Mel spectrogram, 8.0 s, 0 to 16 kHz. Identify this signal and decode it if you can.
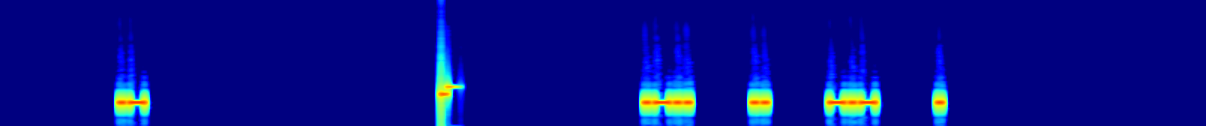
Morse code, heard as a keyed tone, about 36 wpm, spaced as for 16 wpm, 690 Hz. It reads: A LIKE
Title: 4x Character Spacing - Top 100 Words - 35wpm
